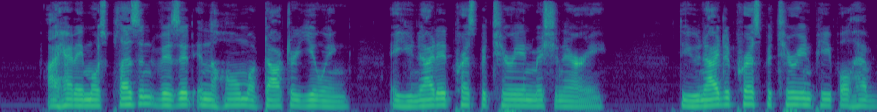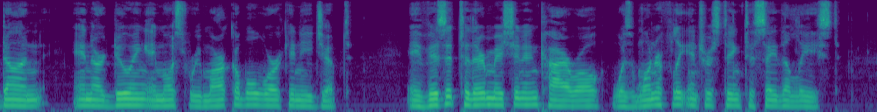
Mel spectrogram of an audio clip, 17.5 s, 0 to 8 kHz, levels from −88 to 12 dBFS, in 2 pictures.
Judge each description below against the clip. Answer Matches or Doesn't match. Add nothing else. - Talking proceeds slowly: Doesn't match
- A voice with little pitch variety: Matches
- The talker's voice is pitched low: Matches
